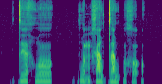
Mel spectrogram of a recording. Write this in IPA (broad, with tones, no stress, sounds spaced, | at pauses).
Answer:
t̪ ɨ˧ ə̯ h w o˧ | k w ə̰˧˥ m x a˧˩ w t̪ a˧˩ w ʔ o̰˧˨ x ɔ̰˧˨ ʔ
